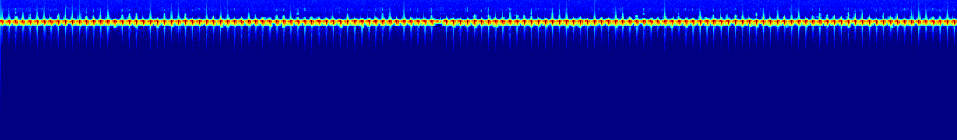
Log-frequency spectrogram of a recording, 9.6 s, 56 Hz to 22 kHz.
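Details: Conehead katydid Ruspolia lineosa, in a 2020 National Institute of Biological Resources recording, sings a steady high-pitched buzzing trill of fast regular pulses, about fourteen per second, unbroken apart from one tiny hitch midway, in silence.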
